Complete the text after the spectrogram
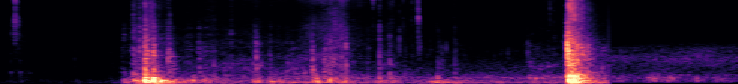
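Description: Hands fumble with gear close by, with knocks and rustles.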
